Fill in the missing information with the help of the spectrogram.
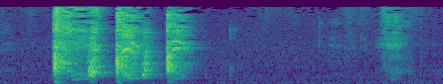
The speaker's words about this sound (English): Hold on, I have to cough.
